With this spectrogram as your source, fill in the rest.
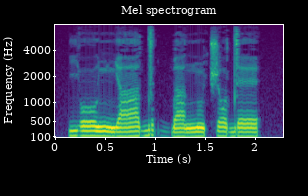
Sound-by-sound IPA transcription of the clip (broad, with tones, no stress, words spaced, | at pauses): joː˧ɲaː˨˦də˦ ɡ͡ba˧nũ˧ t͡ʃɔ˧dɛ˧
